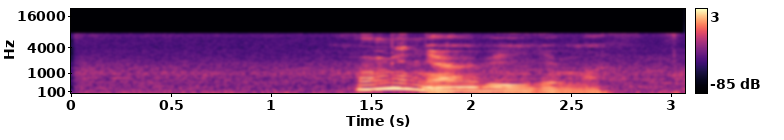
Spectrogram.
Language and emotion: Russian, sad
